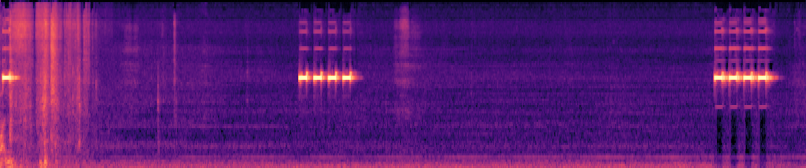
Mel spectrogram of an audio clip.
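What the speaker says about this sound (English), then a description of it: "And the last test, we are testing the carbon monoxide." Carbon monoxide detector under test, giving two short bursts of four rapid high-pitched electronic beeps each, loud and close, separated by several seconds of near silence.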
